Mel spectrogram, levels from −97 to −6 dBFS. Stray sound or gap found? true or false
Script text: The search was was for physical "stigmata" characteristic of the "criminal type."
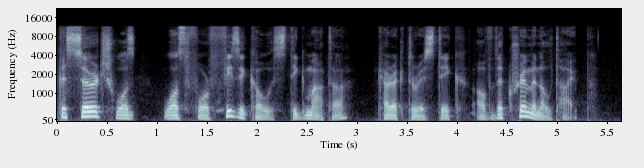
false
